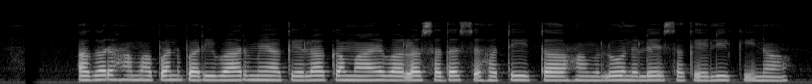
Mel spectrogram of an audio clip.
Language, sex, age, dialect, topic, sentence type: Magahi, female, 31-35, Western, banking, question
